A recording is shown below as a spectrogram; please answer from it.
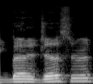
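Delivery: slow, loud, drawn-out drawl. Imitating an actor slipping into his old voice: Austin Butler impression. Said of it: "That's a great Austin Butler impression".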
